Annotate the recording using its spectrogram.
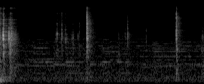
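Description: Toy fingerboard clacking on a windowsill as ollie tricks are done: three sharp clicks about a second apart, the first the loudest.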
